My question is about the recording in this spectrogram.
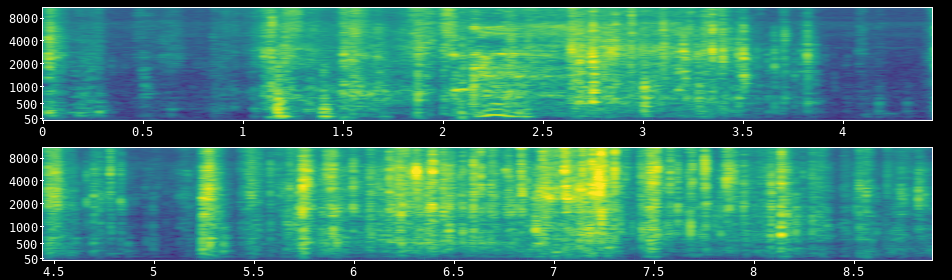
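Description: Hands rummaging and handling crinkly plastic, with many small clicks and rattles, in two spells broken by a short pause about four seconds in: getting a zip tie to strain-relieve a cord.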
